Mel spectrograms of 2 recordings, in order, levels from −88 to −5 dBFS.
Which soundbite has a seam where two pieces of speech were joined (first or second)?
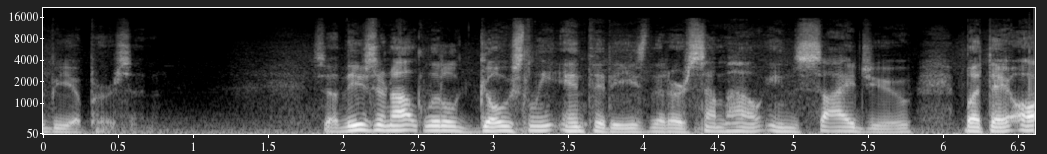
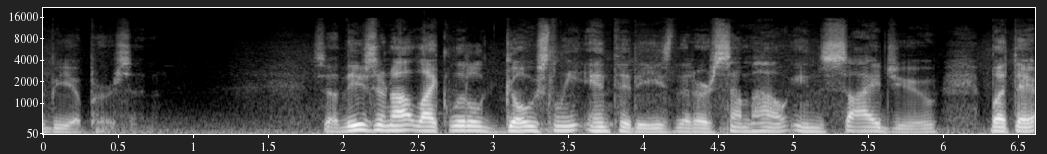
first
